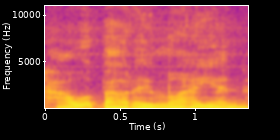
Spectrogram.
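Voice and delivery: ordinary talk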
